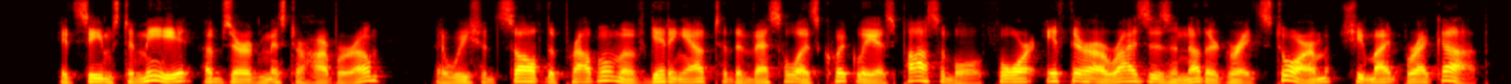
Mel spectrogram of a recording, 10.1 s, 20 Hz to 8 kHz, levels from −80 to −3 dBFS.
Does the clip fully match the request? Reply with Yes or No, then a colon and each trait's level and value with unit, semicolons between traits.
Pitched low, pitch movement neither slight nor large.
Yes: low, 110 Hz; average, 3.8 semitones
